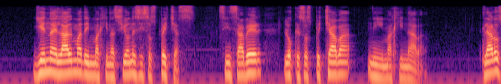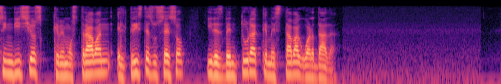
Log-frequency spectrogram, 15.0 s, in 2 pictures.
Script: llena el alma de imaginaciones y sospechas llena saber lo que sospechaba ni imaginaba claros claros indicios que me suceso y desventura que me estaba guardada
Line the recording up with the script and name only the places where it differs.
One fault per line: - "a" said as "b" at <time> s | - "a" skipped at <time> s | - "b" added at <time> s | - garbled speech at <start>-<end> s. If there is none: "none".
- "llena" said as "sin" at 3.3 s
- "claros" skipped at 7.6 s
- "mostraban el triste" added at 8.5 s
